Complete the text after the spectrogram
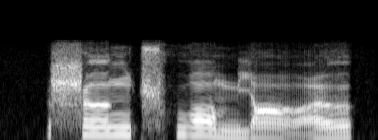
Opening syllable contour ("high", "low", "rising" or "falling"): high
